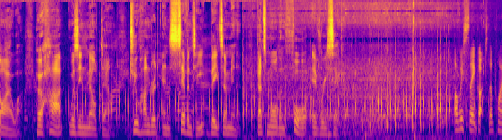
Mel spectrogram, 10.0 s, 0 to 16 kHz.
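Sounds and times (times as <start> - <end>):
fast heartbeat thumps: 0.0 - 9.6.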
